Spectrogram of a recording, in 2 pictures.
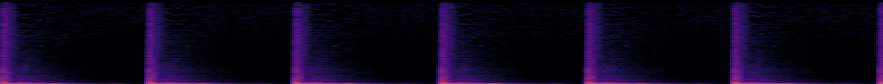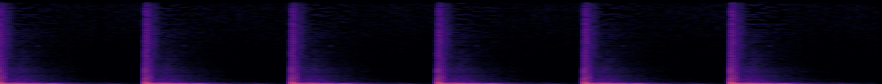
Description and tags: Kick - Four on the Floor
floor, kick, loop, thump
